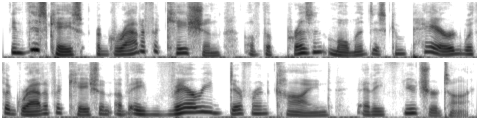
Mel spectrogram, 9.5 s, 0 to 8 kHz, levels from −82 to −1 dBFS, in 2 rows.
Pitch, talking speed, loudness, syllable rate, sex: 155 Hz, 145 wpm, -19 LUFS, 4.6 syllables/s, male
